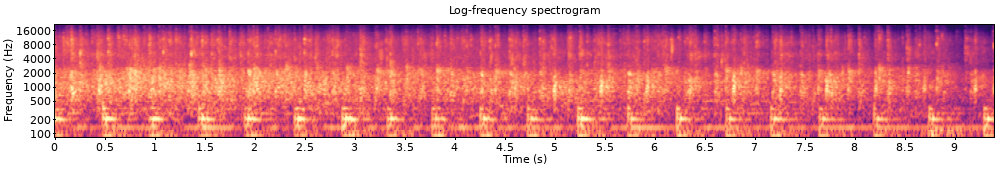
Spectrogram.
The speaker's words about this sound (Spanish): Aplaudamos, a ver, así ya viene.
